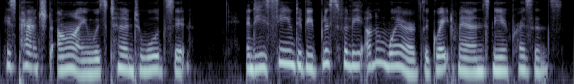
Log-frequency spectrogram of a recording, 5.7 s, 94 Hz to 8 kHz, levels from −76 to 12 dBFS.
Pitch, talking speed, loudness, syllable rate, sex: 210 Hz, 210 wpm, -15 LUFS, 6.3 syllables/s, female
